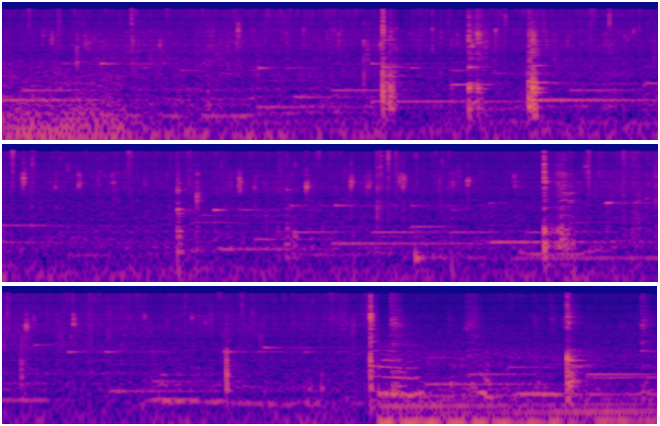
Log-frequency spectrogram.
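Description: Food frying in hot oil, sizzling steadily, with a few sharp clacks of a utensil against the pan as it is stirred. Soft background music with plucked melodic notes plays along, gaining a low bass near the end.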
